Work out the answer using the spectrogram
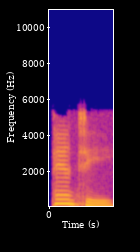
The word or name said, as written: pantie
